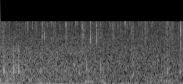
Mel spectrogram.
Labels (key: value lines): label: biophony, rattle response
recorder: SoundTrap 500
